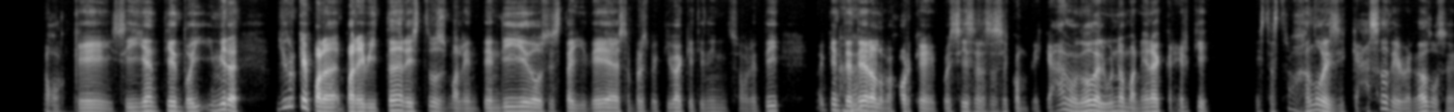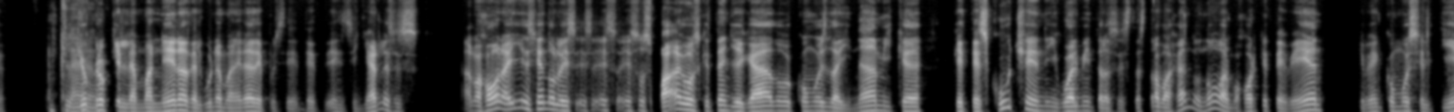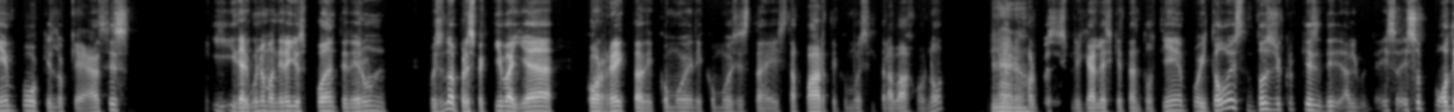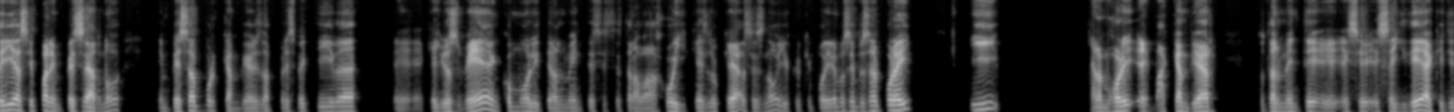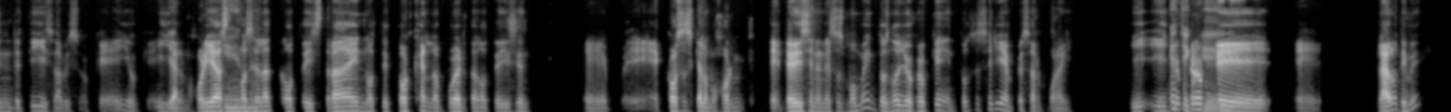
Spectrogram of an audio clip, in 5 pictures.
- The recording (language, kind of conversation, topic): Spanish, advice, Cómo crear una rutina de ocio sin sentirse culpable
- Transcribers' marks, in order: tapping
